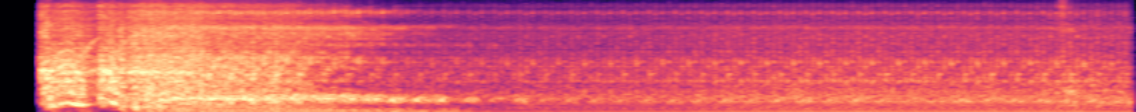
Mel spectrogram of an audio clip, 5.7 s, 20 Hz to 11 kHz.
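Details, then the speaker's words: VW Golf 4 1.9 TDI 130 diesel with 464,000 on the clock, started after a thermostat replacement and coolant refill; cranks once and catches straight away, flares then settles to a steady, even idle with no knocks or misses. "T'as vu, elle démarre au quart, l'auto, et 464 000, mon vieux. Au quart."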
